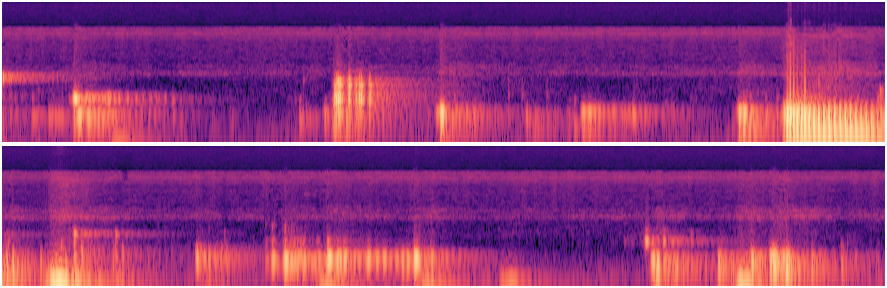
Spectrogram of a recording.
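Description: Irregular low gurgling rumbles with quiet gaps and one louder prolonged growl; ordinary stomach growling.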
